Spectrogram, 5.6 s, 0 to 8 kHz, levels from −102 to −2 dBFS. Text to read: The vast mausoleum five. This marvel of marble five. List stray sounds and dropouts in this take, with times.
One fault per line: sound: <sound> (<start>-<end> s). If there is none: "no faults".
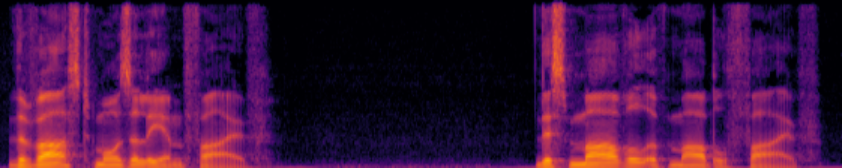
no faults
